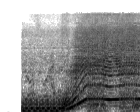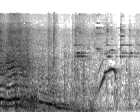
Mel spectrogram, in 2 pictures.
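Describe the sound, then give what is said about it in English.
A chopper motorcycle engine starts with a low rumble, then revs up to a sustained high whine before dropping back down, ending with a brief squeaky sound. “Let's go to the garage here. Let's get on the chopper.”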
